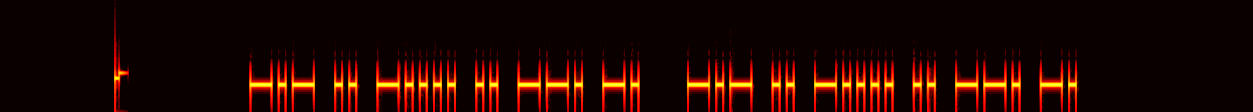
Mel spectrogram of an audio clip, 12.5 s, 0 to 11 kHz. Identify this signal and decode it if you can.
Morse code, heard as a keyed tone, about 17 wpm, 700 Hz. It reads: KI6IGN KI6IGN
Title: USA Call Signs Repeated 2x 17wpm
